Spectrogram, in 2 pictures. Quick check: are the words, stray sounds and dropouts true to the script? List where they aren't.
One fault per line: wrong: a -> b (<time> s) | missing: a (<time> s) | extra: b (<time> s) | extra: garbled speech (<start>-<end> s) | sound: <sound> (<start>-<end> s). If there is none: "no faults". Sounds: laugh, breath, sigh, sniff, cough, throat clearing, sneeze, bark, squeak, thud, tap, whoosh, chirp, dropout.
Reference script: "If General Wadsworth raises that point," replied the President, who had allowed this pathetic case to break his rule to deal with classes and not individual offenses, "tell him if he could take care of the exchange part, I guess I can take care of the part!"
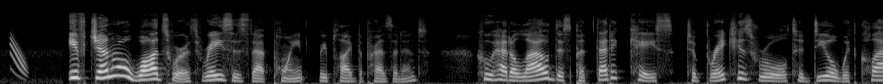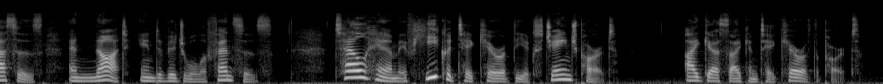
sound: chirp (0.1-0.3 s)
